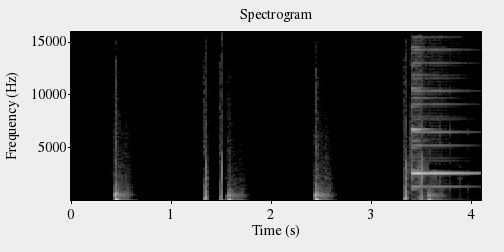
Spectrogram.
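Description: Subscribe-overlay sound effects: a few short soft clicks as the animated like button is pressed, then a single bell ding near the end that rings for about half a second.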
